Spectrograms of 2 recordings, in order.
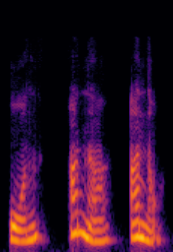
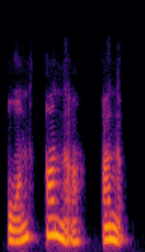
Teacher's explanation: these letters o are unstressed. We pronounce them as a short a.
